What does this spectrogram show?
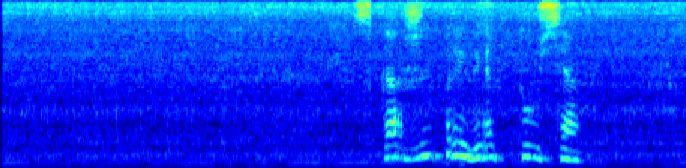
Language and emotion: Russian, neutral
